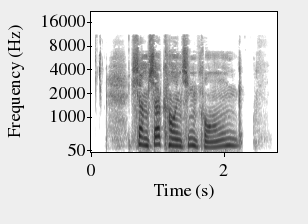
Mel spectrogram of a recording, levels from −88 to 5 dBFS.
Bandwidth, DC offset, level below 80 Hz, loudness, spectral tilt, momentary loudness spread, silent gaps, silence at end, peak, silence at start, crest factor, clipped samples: 11.5 kHz; under 0.1%; -54 dBFS; -16 LUFS; -4 dB/octave; 18 LU; none; 0.5 s; -2 dBFS; 0.1 s; 16 dB; under 0.1%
